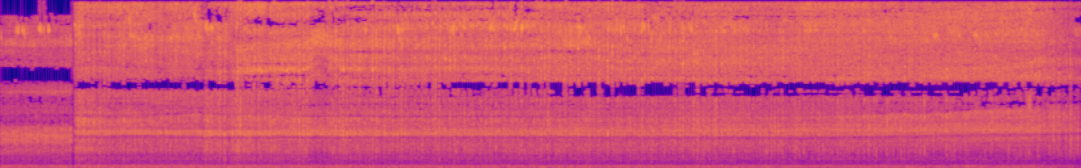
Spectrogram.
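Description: Steady high-pitched whine of a dental scaler running continuously with a hissing water spray during a scale and polish.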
